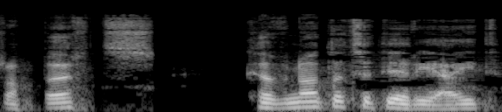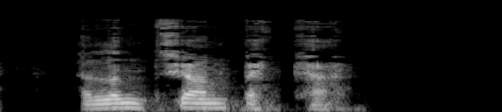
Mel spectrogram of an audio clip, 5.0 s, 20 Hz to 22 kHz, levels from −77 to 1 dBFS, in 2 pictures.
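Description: Speech, with an adaptive stream at a lower bitrate taking over at 1.60 s and running to the end. The switch is sudden and gapless: treble thins, consistent with a drop from a high-rate AAC stream to a low-rate HE-AAC one. A spectrogram shows content abruptly absent above about 11.8 kHz.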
